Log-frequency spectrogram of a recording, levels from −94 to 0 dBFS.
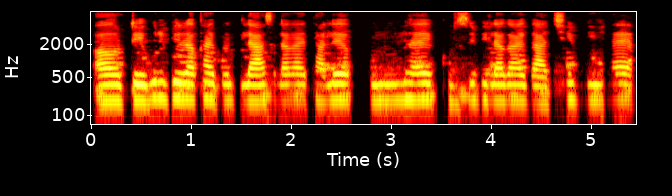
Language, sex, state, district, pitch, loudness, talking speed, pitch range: Hindi, female, Bihar, Sitamarhi, 185 Hz, -23 LUFS, 220 wpm, 185-195 Hz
